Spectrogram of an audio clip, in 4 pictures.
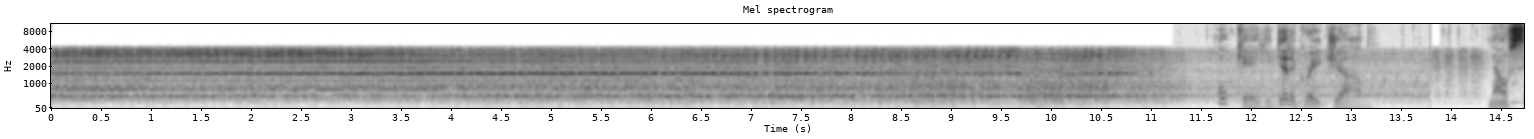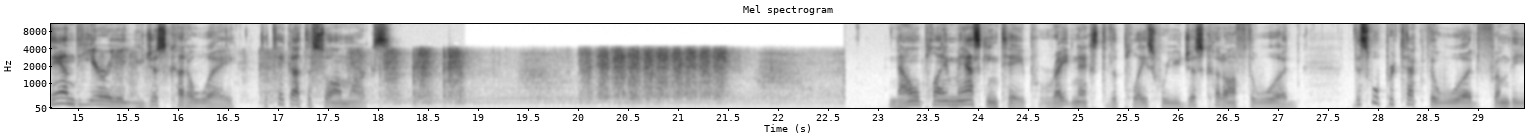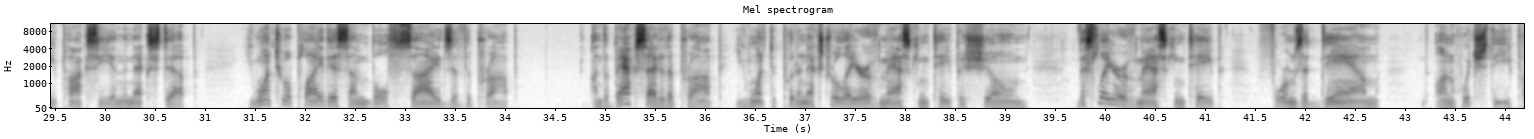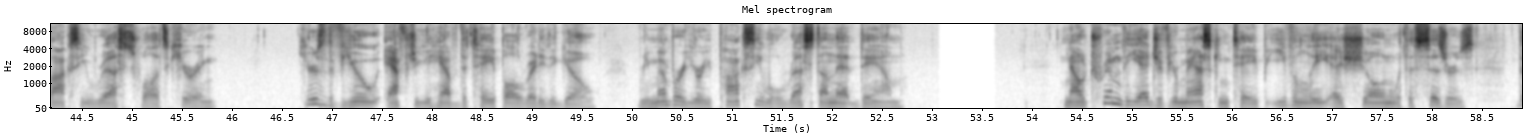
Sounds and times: Speech: 0:11.6 - 0:13.2, 0:14.4 - 0:18.2, 0:23.1 - 0:27.2, 0:27.8 - 0:34.2, 0:34.8 - 0:45.9, 0:46.7 - 0:52.8, 0:54.3 - 0:58.9.

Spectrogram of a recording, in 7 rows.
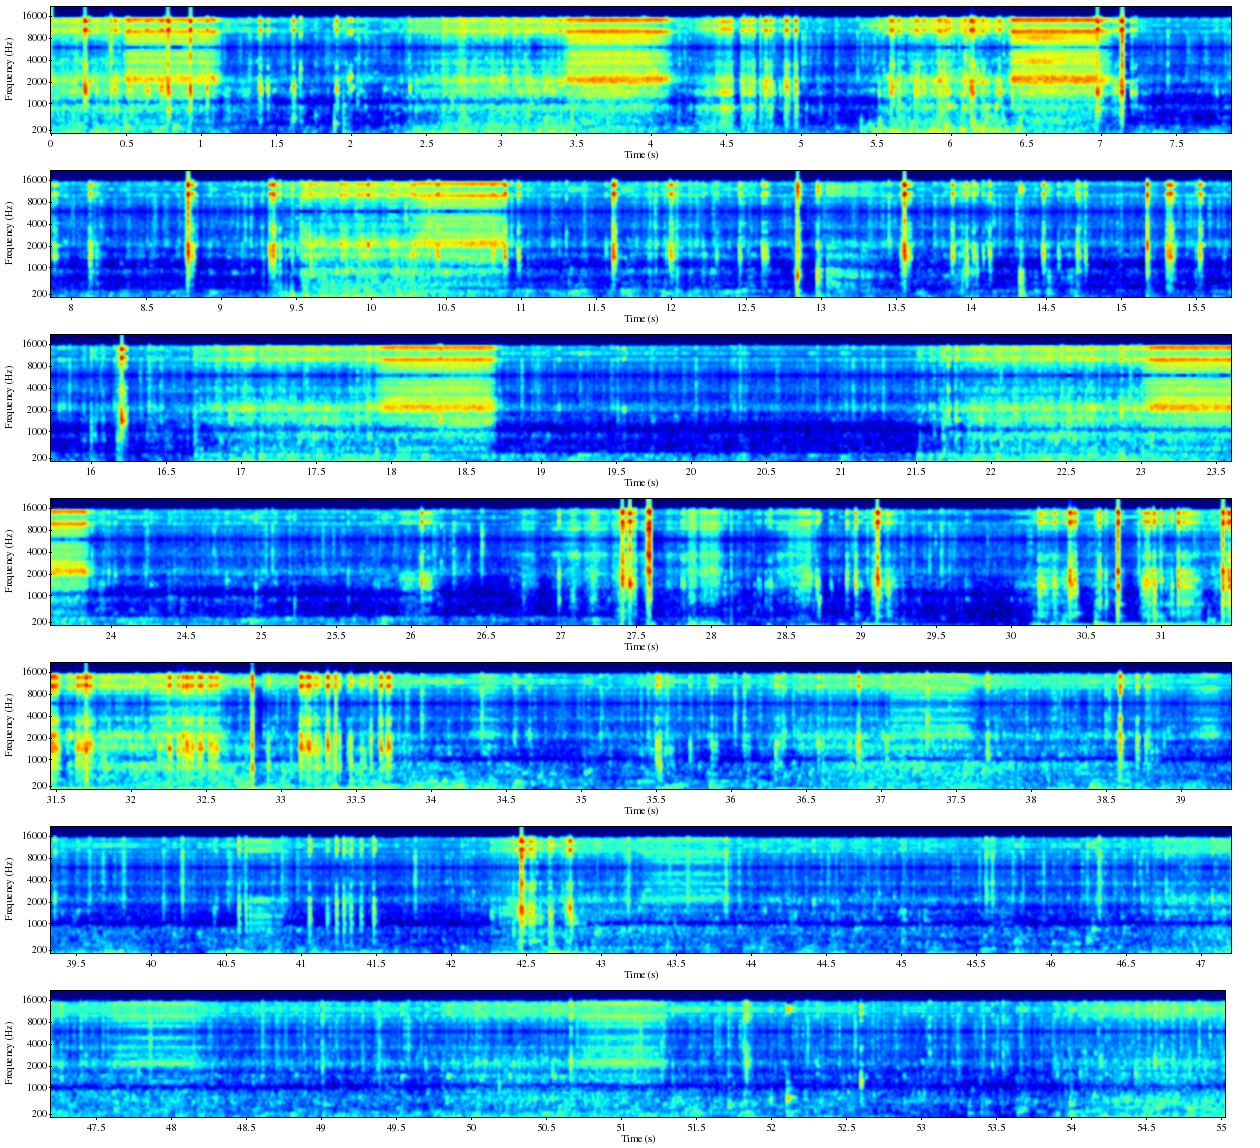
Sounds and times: Rowboat, canoe, kayak: 0:00.0 - 0:55.0.

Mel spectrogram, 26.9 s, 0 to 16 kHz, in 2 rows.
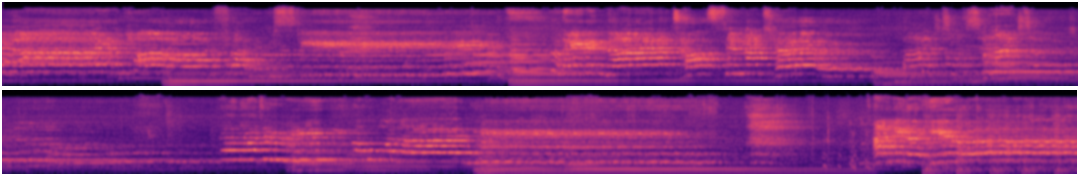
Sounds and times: Music: 0:00.0 - 0:26.8.

